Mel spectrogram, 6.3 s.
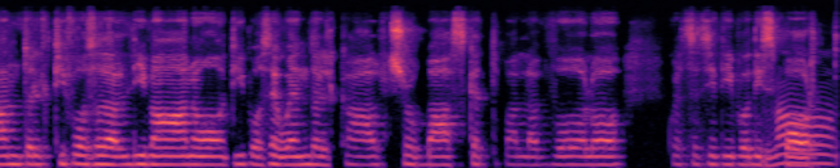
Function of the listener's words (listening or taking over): taking over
